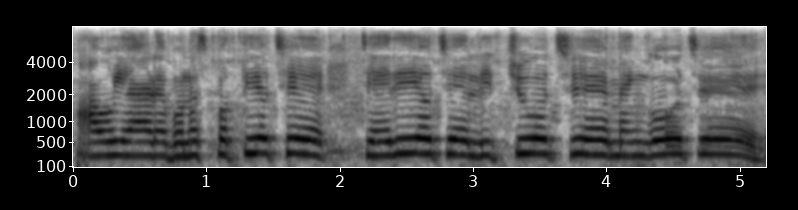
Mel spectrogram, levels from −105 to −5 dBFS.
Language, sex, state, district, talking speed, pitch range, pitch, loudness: Odia, female, Odisha, Sambalpur, 115 wpm, 255-285 Hz, 275 Hz, -12 LUFS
